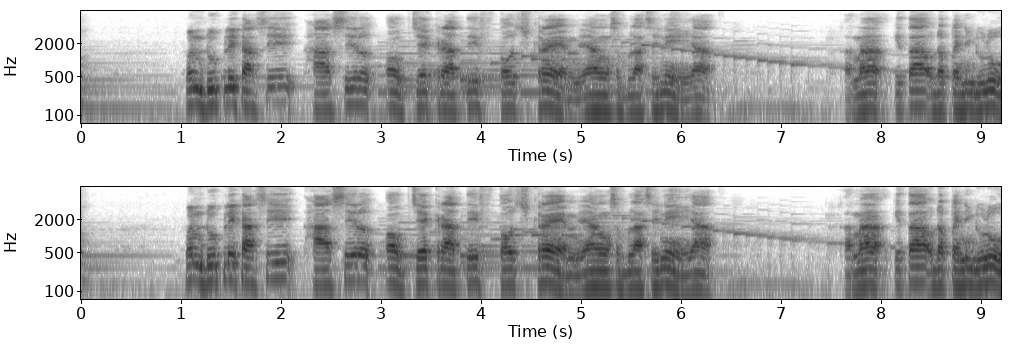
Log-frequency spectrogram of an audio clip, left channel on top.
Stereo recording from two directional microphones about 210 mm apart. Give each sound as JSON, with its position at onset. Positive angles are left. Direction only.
{"t": 1.0, "sound": "speech", "side_deg": -50}
{"t": 7.6, "sound": "speech", "side_deg": -50}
